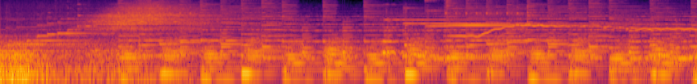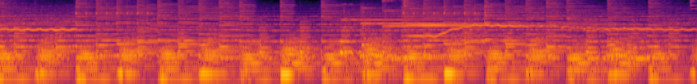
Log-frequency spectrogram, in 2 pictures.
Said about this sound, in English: And the jingle bells are ringing.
